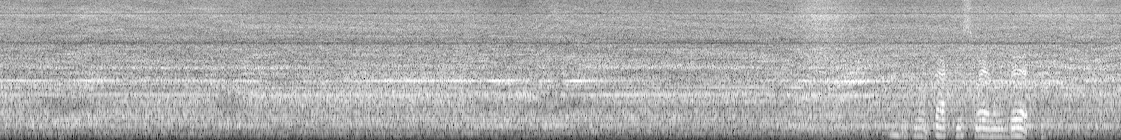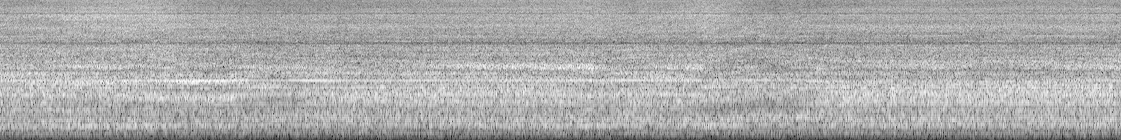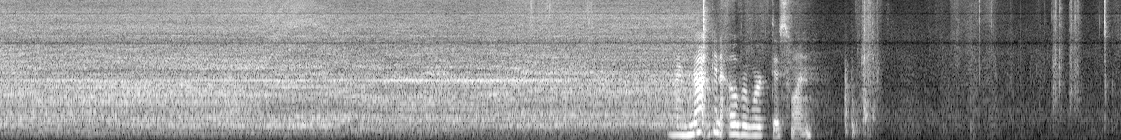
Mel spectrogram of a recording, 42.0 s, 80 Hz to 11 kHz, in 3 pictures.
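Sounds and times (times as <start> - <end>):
hair dryer running: 0.0 - 38.1.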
